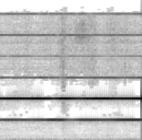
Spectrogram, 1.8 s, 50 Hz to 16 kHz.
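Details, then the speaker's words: Arduino MQ135 ammonia detector for a chicken coop, with a tissue held near the sensor reading 400–500 ppm, labelled dangerous: steady high-pitched buzzer tones over a faint fan hum. It alarms above threshold as the reading falls to 160 and 140, then the buzzer is covered. "Nah, dangerous. Jadi values berbahaya, nilai sangat berbahaya bagi kesehatan tubuh manusia. Saat ini menurun 160, 140. Oke, buzzer akan saya tutup karena suaranya terlalu keras."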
